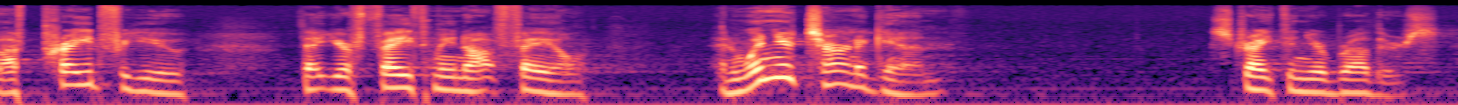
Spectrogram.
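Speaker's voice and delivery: soft tender reassurance to a failing friend; tender hush. Acted. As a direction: speak it softly like a loving promise. Jesus' words repeated tenderly.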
